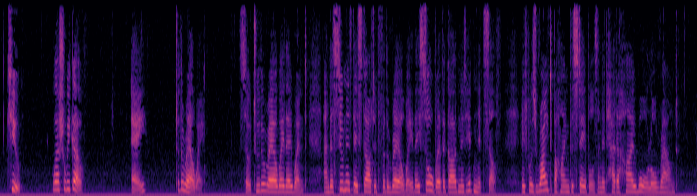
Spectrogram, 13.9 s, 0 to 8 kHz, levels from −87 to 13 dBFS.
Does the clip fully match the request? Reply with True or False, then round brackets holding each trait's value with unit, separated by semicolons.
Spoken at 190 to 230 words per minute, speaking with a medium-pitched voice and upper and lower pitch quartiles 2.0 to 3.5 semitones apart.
False (200 wpm; 225 Hz; 3.1 semitones)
